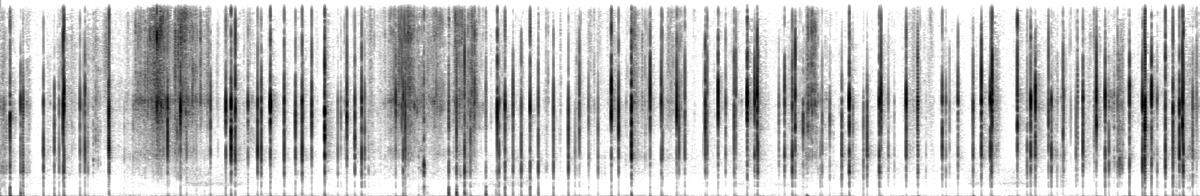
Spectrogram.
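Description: Long pink nails tap and scratch the lid of a clear plastic organizer box filled with rhinestones. A dense, steady stream of sharp, bright clicks and crackly scratching runs throughout over a faint low hum.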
